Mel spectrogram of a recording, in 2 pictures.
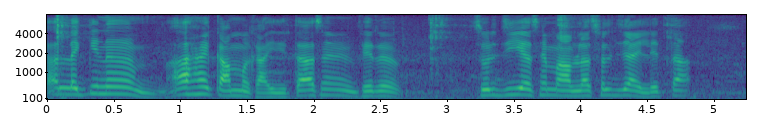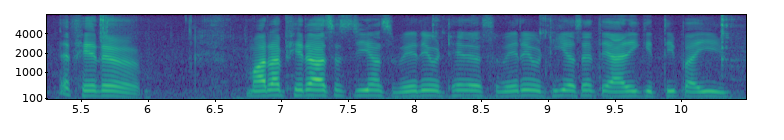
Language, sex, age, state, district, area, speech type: Dogri, male, 18-30, Jammu and Kashmir, Samba, urban, spontaneous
